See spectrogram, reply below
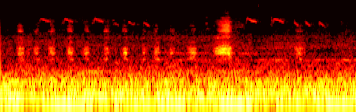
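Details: Chatty male Egyptian goose, one of a pair met in a park, giving a quick series of short, harsh, repeated calls that ends in one louder burst; faint small-bird chirps and low rumble behind.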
